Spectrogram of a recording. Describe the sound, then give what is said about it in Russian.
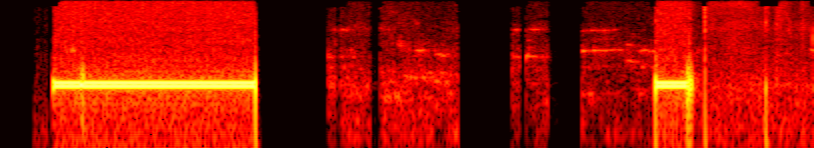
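A steady phone tone hums for about two seconds, then faint clicks and line noise, then one short touch-tone beep as a key is pressed to dial an extension number in tone mode. No one speaks. “Пожалуйста, наберите в тоновом режиме добавочный номер или дождитесь ответа оператора.”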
